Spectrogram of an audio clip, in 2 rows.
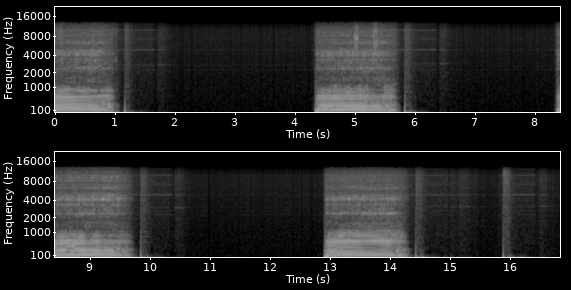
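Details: Husband snoring very loudly while 12 Angry Men plays: four loud, deep snores about every 4 seconds, roughly 14 a minute, each trailing into short snorts, with silence between.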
